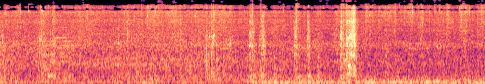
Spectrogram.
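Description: Street traffic rumbling steadily, growing louder about three seconds in, with a few short clicks and a knock near the middle, the sharpest just after four seconds.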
